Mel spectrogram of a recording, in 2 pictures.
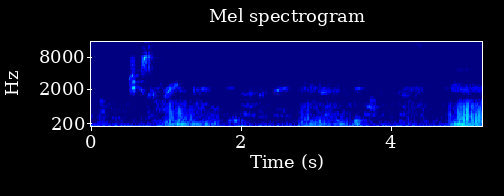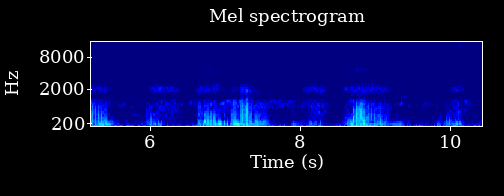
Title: snoring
